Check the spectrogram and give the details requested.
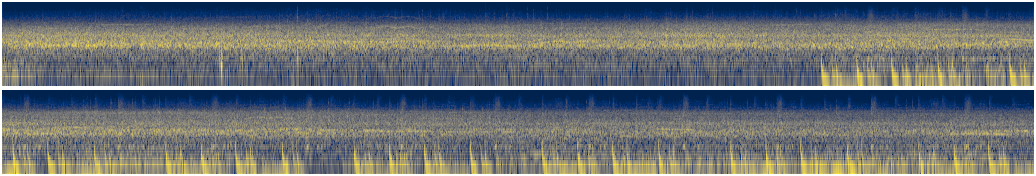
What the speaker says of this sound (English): the crowd have joined the party. It's pretty noisy at the ground.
